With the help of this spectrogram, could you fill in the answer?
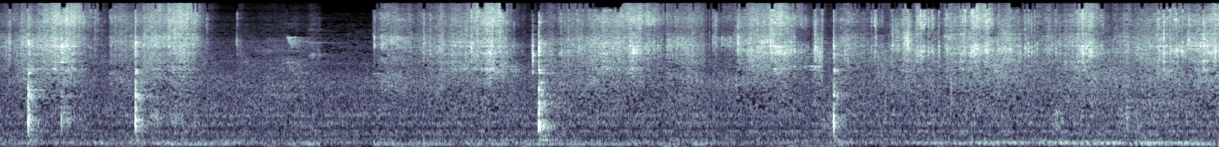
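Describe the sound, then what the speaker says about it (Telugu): Curry leaves spluttering in hot oil while making nalla karam, a steady crackling sizzle close by with a few sharp pops and stirring clicks scattered through, no voices. "కరివేపాకు చూడండి ఎట్లా పొడవుతుందో ఈ విధంగా పొడవాలి"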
